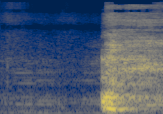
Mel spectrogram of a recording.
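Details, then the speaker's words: Adult with asthma since birth and chronic bad chest problems, worse with weather changes, gives a single sudden harsh chesty cough after a brief quiet; described as painful: cough. "hear that? It's disgusting. It's that kind of cough is so painful, you know."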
